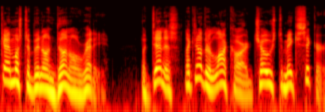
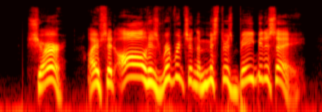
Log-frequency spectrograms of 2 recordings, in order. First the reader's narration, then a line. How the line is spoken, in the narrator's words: cried he, in defiance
